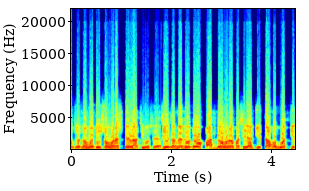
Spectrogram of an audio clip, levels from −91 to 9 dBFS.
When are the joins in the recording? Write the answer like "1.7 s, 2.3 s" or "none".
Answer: 1.8 s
